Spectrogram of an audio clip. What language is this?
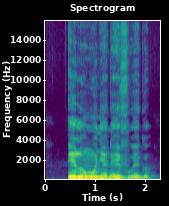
Igbo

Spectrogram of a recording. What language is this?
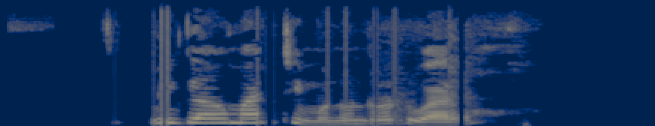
Luo (Kenya and Tanzania)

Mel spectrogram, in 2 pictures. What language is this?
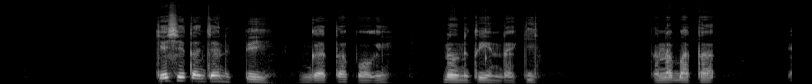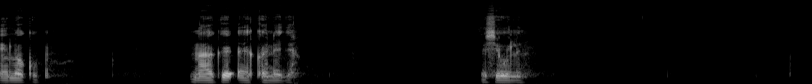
Masai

